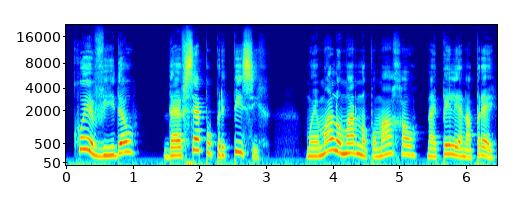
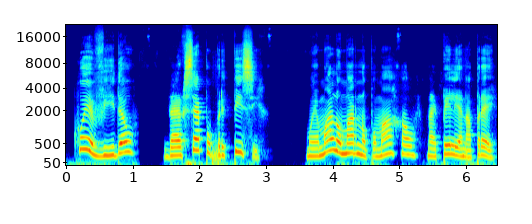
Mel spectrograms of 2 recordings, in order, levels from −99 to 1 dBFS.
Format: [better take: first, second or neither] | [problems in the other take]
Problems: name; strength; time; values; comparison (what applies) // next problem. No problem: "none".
first | noise reduction (neural mask model Resemble Enhance denoiser)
